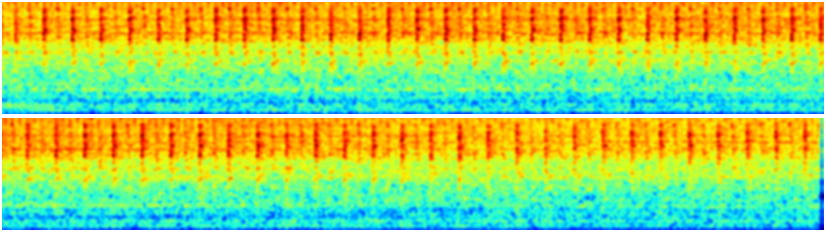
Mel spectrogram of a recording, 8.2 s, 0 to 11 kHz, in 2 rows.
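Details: 2004 Hyundai Tiburon 2.0L at idle: a sharp, regular tick about three times a second over a steady idle that stops and then comes back; owner suspects a bearing, cause unclear.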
